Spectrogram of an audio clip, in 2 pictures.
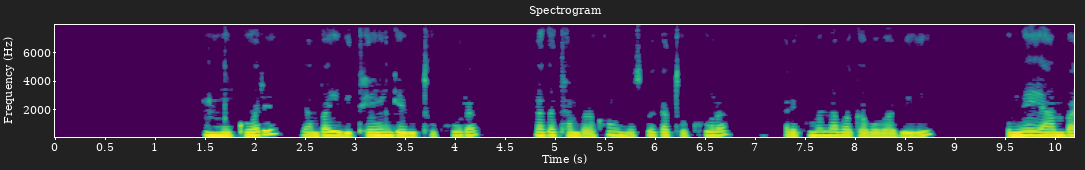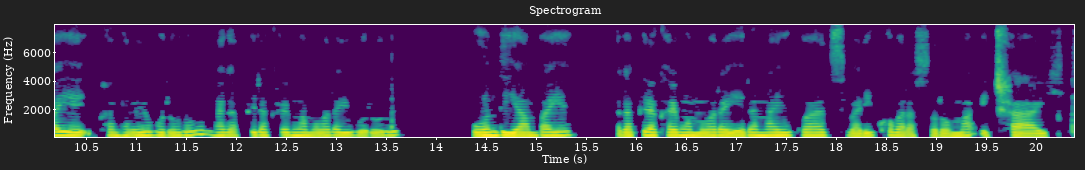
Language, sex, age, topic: Rundi, female, 18-24, agriculture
